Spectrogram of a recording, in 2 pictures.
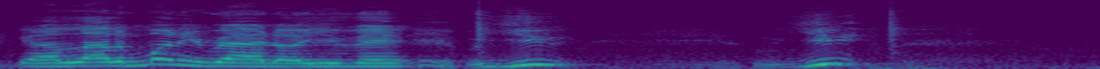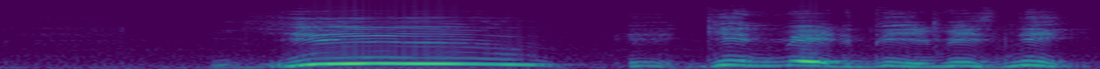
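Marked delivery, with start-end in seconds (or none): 1.6-7.2 imitated stutter, stuck on the first word; mock stammer breaking into a laugh; can't speak well. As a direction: strain at the word, then rush it out. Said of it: "This dude can't speak well".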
